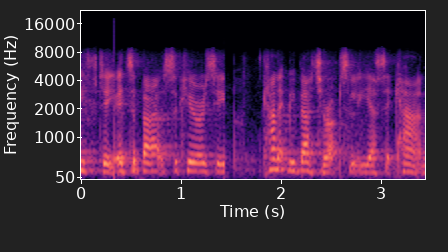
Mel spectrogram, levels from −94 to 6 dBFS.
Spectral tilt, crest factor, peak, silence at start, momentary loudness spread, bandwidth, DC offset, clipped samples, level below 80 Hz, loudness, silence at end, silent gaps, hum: -3.5 dB/octave; 18 dB; -8 dBFS; 0 s; 6 LU; 9 kHz; under 0.1%; under 0.1%; -66 dBFS; -25 LUFS; 0 s; none; none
